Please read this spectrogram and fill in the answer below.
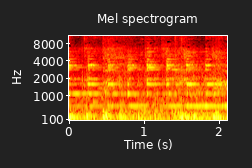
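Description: Ringing metal percussion struck in a steady rhythm about three times a second, over low drum beats: live traditional percussion music amid a crowd.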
